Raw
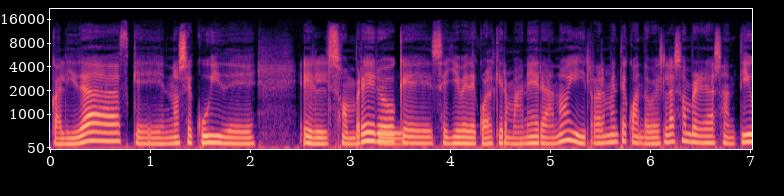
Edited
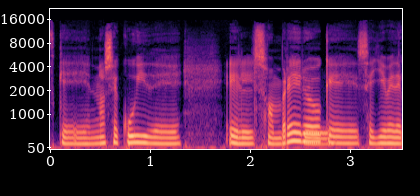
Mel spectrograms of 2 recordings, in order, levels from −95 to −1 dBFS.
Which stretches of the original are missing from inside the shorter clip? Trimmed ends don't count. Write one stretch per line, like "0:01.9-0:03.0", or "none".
none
